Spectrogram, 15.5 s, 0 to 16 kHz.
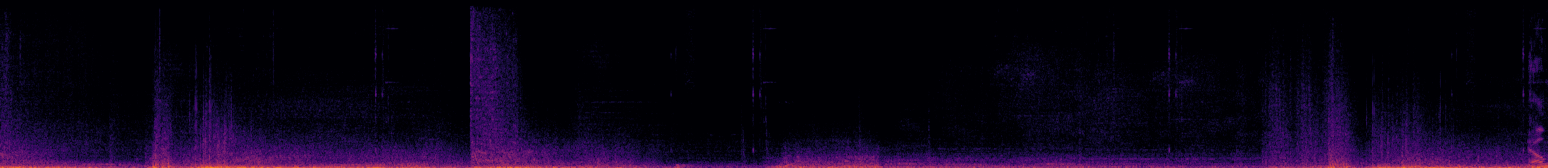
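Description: Torpedo explosions in the video game Warhammer 40k: Rogue Trader: deep rumbling booms that swell and recur across the stretch over a steady low background, fairly loud, with faint voices mixed in.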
